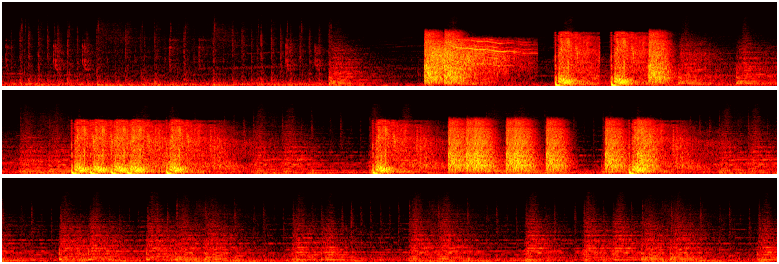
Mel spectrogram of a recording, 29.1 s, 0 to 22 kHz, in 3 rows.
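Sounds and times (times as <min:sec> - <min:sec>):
background music: 0:00.0 - 0:29.0
falling whine: 0:05.3 - 0:07.5
gunshots: 0:05.3 - 0:08.8, 0:10.5 - 0:13.0, 0:14.3 - 0:18.9.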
